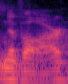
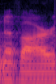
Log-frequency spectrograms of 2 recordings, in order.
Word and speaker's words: Navarre: If you've been looking into Navarre, it's actually pronounced Navarre, not Navarre. I've heard a lot of people make that mistake.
